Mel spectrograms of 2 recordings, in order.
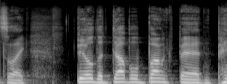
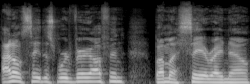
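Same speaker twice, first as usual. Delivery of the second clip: plain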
